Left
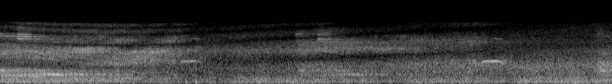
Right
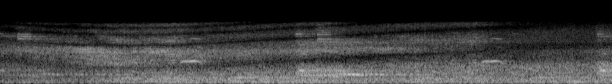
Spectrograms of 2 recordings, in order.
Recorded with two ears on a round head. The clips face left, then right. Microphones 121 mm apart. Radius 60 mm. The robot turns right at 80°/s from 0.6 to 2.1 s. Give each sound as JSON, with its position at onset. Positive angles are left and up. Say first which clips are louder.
{"t": 0.0, "sound": "a vehicle", "louder": "left 11 dB", "side_deg": 80}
